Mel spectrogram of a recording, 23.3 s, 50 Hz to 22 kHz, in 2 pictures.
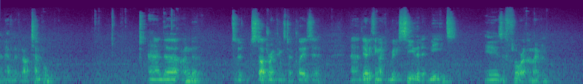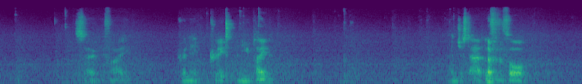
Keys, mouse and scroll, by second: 0.3 middle click, 0.9 a, 1.2 middle click, 2.0 a, 2.5 KP_1, 3.5 shift+a, 6.8 alt+g, 7.8 z, 8.3 g, 10.6 ctrl+click, 10.9 g, 12.9 ctrl+click, 13.3 s, 14.4 click, 14.6 s, 15.7 click, 16.1 ctrl+middle click, 16.7 z, 17.0 ctrl+middle click, 17.5 middle click, 18.3 s, 19.8 click, 20.2 middle click, 20.8 g, 21.8 click, 22.1 middle click, 22.5 s.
